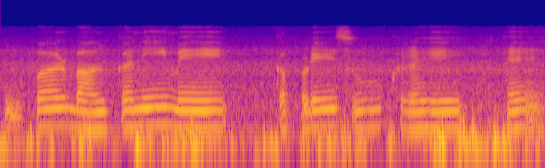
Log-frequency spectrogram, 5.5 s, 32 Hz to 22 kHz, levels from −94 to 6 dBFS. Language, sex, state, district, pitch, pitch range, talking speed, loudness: Hindi, male, Maharashtra, Mumbai Suburban, 145 Hz, 100-155 Hz, 75 wpm, -17 LUFS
